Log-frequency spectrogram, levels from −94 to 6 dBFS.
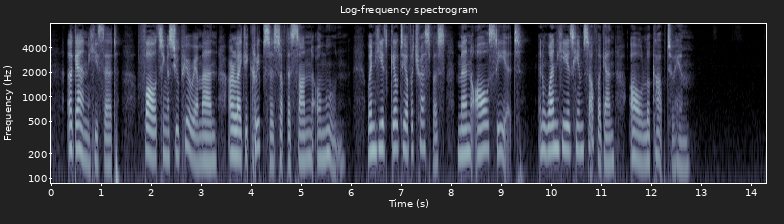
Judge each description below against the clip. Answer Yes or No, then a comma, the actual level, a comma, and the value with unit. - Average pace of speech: Yes, average, 160 wpm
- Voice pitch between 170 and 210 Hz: Yes, high, 190 Hz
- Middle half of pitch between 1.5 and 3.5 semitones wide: No, average, 5.0 semitones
